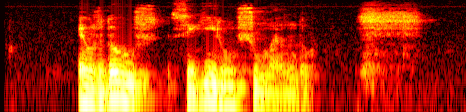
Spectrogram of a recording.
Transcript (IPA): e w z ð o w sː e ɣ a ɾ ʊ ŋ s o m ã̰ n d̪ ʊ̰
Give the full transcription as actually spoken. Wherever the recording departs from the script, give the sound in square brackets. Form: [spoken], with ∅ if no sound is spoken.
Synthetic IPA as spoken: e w z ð o w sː e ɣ [i] ɾ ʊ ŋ s [u] m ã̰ n d̪ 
